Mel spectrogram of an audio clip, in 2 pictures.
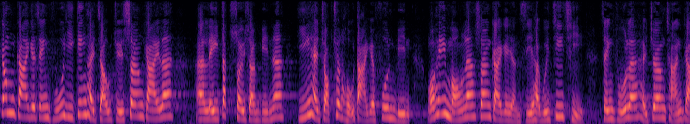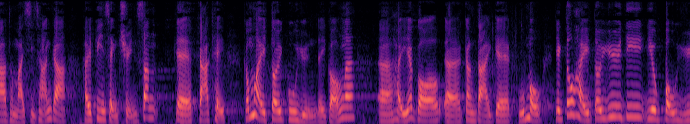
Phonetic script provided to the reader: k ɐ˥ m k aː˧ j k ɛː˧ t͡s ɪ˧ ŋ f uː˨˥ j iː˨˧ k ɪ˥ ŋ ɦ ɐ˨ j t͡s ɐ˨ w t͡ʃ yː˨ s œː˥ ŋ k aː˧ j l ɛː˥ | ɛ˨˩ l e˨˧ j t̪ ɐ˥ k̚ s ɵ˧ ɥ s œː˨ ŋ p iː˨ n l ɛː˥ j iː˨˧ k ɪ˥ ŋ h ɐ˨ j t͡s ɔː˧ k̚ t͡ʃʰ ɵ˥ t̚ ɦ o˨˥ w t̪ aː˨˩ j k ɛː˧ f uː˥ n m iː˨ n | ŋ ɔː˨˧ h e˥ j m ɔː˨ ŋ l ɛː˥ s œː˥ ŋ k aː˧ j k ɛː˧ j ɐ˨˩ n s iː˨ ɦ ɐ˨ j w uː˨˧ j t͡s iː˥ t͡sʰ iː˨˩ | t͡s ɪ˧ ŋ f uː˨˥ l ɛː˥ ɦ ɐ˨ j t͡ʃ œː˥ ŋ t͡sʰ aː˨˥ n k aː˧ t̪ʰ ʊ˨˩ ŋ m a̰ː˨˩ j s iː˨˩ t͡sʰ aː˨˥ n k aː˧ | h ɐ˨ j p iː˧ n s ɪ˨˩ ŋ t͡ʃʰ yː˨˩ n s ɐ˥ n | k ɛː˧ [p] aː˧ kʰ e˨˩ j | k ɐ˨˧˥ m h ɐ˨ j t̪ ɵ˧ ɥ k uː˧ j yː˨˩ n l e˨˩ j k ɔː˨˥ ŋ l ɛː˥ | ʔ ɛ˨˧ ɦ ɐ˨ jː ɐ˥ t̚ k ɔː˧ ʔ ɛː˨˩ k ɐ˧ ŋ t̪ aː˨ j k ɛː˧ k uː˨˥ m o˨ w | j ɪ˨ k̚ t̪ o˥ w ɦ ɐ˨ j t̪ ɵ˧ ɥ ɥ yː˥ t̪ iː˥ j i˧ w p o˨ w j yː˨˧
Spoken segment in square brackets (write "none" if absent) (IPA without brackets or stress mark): k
